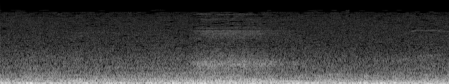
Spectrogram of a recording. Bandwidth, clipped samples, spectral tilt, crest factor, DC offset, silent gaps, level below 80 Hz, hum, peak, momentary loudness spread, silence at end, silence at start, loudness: 12.5 kHz; under 0.1%; -7 dB/octave; 12 dB; under 0.1%; none; -18 dBFS; none; -4 dBFS; 2 LU; 0 s; 0 s; -20 LUFS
